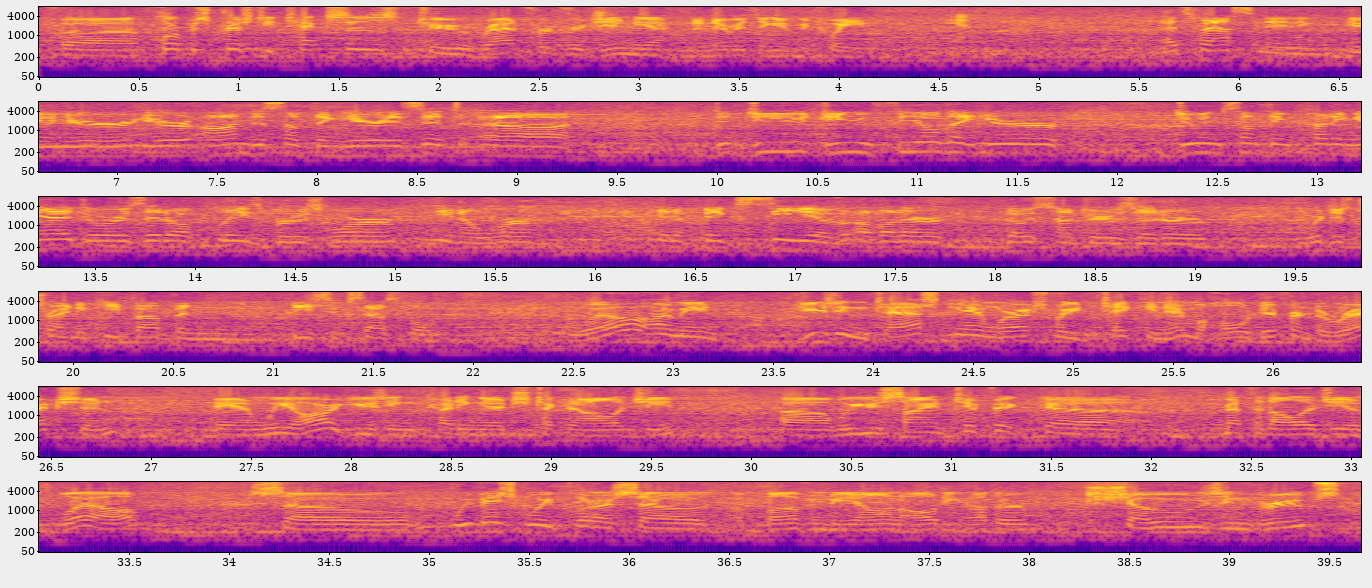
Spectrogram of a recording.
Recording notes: sat down for a Q&A as well during the Winter 2017 NAMM show in California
